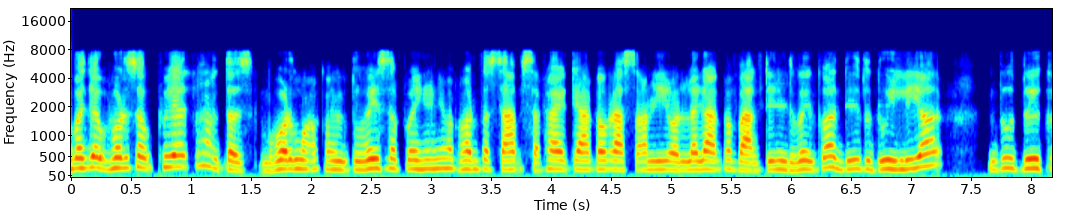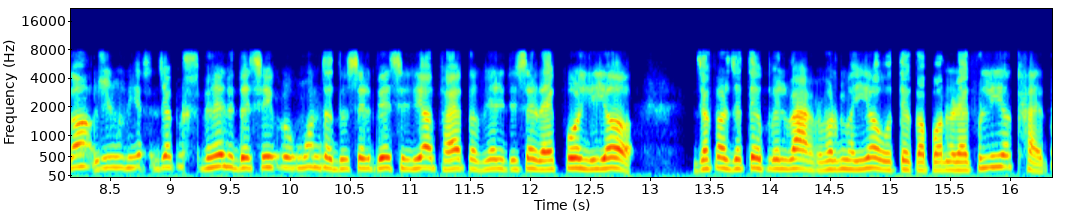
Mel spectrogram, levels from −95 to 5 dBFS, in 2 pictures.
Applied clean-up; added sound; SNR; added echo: neural diffusion model UNIVERSE++.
